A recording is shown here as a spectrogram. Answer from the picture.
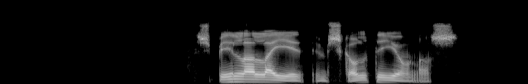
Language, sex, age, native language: Icelandic, male, 13, Icelandic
